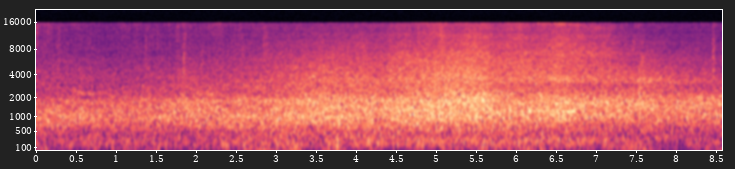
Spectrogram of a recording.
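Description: Road traffic noise that swells for a few seconds as a vehicle passes.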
